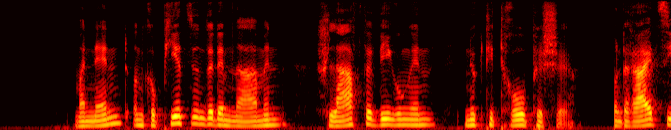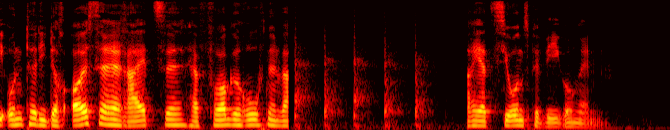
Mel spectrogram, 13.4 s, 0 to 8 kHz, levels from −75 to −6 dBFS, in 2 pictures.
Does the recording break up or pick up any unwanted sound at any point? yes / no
yes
